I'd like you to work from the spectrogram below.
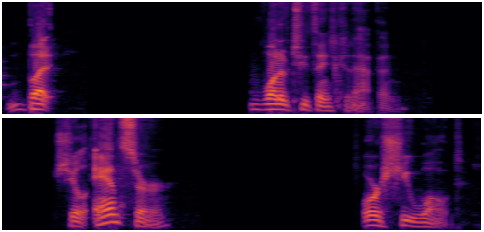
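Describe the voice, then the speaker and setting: Low-voiced man chatting at a game table. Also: expressive, dry recording, studio quality. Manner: thoughtful, halting explanations with pauses. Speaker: player in a tabletop role-playing game. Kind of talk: casual game-table chat.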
